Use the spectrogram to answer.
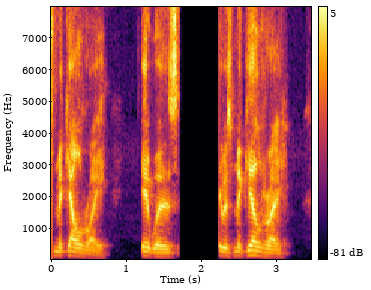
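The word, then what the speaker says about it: McElroy: the way people pronounce melroy so many people pronounce it mroy like no it's melroy it was it was melroy M apostrophe g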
